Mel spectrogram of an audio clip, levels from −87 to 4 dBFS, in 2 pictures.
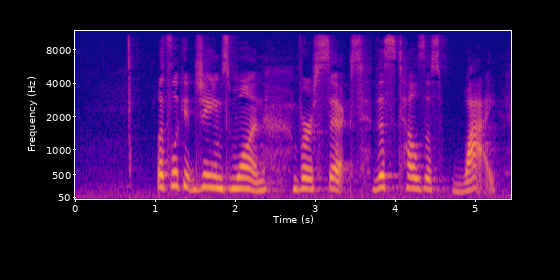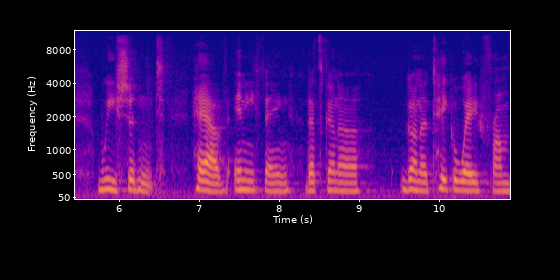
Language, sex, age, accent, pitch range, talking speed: English, female, 50-69, American, 165-220 Hz, 115 wpm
